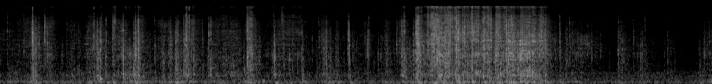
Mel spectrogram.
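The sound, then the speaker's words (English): Crinkling and rustling of gift wrap paper being cut with scissors and crumpled while wrapping Christmas presents, with many sharp crackles and a longer, louder rustle near the end. “I'm just cutting shit and just trying to make it look nice because I have way too much gift wrap”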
